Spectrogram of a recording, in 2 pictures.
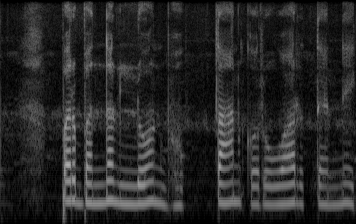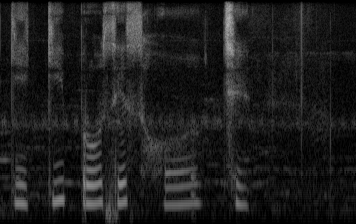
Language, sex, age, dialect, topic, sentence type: Magahi, female, 18-24, Northeastern/Surjapuri, banking, question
